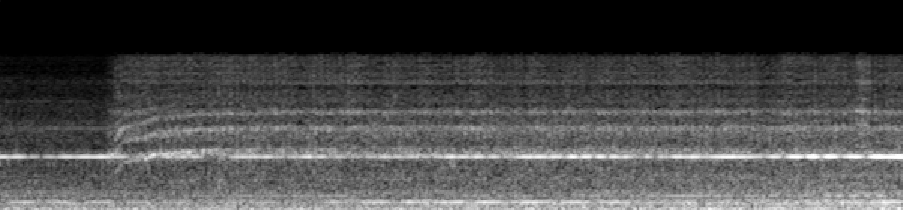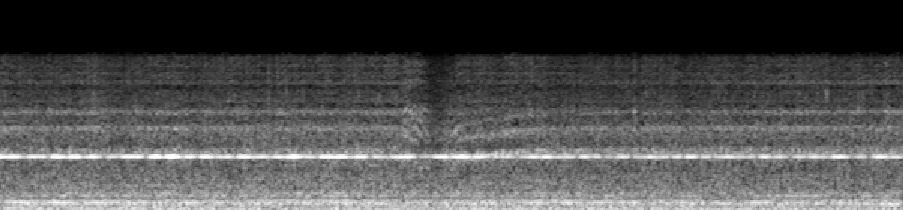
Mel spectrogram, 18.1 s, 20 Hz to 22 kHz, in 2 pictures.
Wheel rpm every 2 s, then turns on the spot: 80, 160, 160, 160, 160, 160, 120, 160, 160.
none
